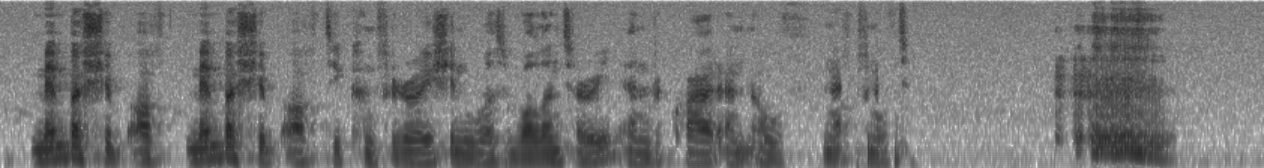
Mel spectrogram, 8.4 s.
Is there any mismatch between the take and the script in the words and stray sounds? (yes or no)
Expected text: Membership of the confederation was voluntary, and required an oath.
yes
